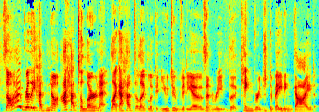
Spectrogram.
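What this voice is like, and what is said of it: American accent. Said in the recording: “I am American, surprise. I'm not just putting on an accent.”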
